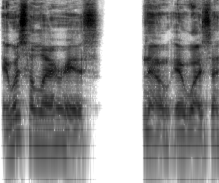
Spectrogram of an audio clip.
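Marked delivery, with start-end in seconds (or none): 0.0-1.0 sarcastic, high-pitched, put-on false enthusiasm. Calling a film scene funny after a recap, sarcastic. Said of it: "I'm being sarcastic".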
